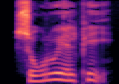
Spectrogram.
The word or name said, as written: solo-lp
